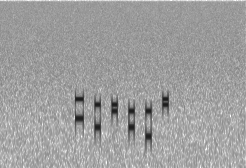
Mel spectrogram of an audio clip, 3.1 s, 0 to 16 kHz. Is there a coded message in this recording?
Yes: multi-frequency trunk signalling (R1, as on North American trunks) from 0.9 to 2.1 s, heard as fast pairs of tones, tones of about 70 ms. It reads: KP 8054 ST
